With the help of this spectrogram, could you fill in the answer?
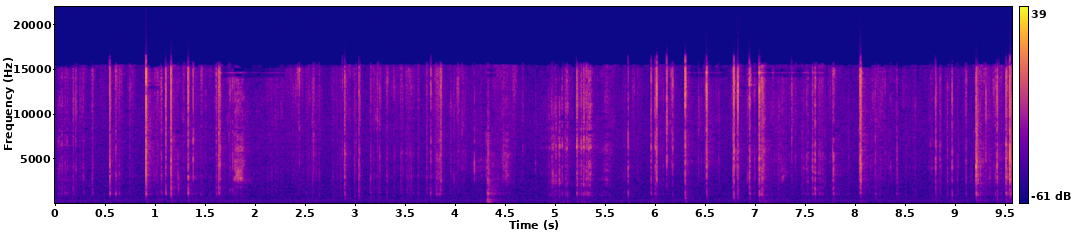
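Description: A solid cream bar of soap, held in the fingers, is shaved with a metal blade, its shavings piling up on a mat. The result is a quiet series of crisp, bright scraping crackles and sharp little snaps, each dying away almost at once, with very little low end.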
